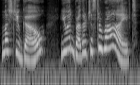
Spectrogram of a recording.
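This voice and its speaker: A woman voicing a sweet, earnest teenage gentlewoman in an audiobook, her voice pitched up. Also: sing-song, measured pace, full character voice. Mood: pleading. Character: young gentlewoman, teenage sister, sweet and eager.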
